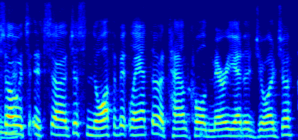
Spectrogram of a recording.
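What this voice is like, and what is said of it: Long Island New York accent. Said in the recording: “You could tell this is not a Georgia accent ... upstate New York or something ... No, Long Island ... after 28 years being in Atlanta, the accent shifted north a little”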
